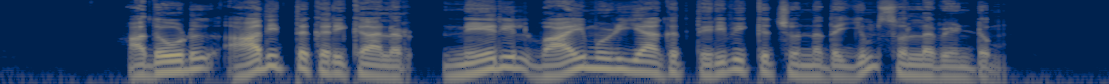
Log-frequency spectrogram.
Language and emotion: Tamil, neutral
